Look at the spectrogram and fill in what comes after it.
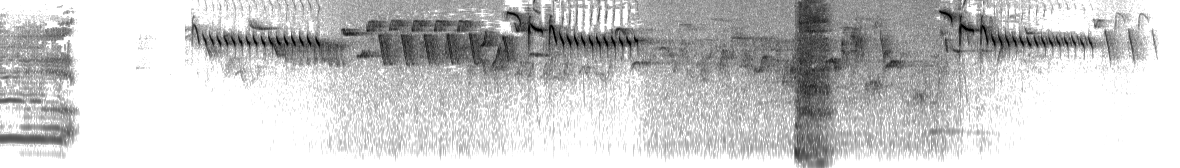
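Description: A held pitched sound cuts off within the first second, and after a second of silence birds sing, with loud, rapid high trills repeated several times over a hiss of background noise. A short, loud noisy burst comes about eight seconds in.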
